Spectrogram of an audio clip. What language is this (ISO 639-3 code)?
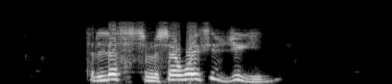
kab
